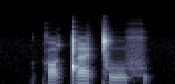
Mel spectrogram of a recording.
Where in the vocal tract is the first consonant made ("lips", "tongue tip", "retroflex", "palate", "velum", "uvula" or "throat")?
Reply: velum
